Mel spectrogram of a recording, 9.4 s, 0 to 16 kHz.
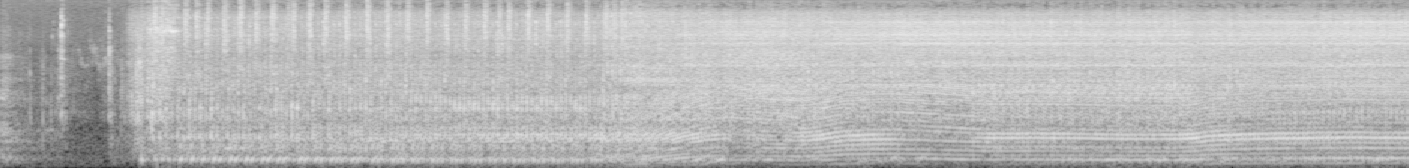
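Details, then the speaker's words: Hangkai 6.0 outboard after crankshaft assembly, bearings, con rod and piston pin bearing replaced for noise under the flywheel, run on mechanic's own spark plug to protect the coil: starts first pull, steady even buzz rising smoothly with throttle, no knock; ran about an hour fine. "ah Так ну что ж всё мотор завелся поработал примерно часик Всё нормально Всё чётко"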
